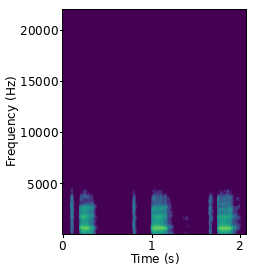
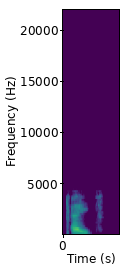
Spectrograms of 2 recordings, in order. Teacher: So the tate, in order to say the tate, the tongue goes behind the teeth and there's a kind of explosive sound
